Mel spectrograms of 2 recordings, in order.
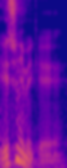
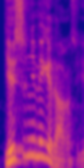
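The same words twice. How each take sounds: First: 예수님에게 repeated much lower and softer; soft echo. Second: Said in the usual way. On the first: Shown as a demonstration. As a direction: drop low and quiet on 예수님에게. (예수님에게를 낮고 조용하게)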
